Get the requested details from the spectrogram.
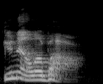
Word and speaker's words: Goonellabah: Goonellabah.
